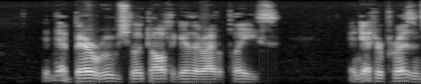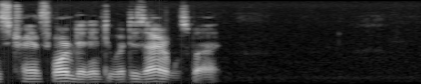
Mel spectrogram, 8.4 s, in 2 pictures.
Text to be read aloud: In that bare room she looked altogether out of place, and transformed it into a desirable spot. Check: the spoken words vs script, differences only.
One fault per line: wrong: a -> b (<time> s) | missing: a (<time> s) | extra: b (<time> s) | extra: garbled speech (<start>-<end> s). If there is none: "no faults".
extra: yet her presence (3.6 s)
